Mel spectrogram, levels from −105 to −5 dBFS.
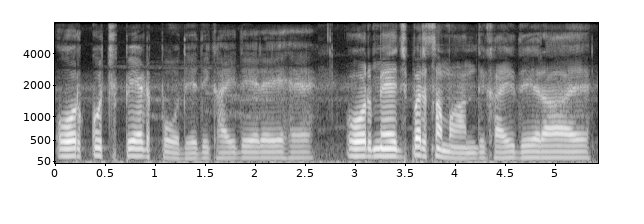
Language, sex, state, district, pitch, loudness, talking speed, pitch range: Hindi, male, Uttar Pradesh, Saharanpur, 125 Hz, -18 LUFS, 175 wpm, 120-155 Hz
